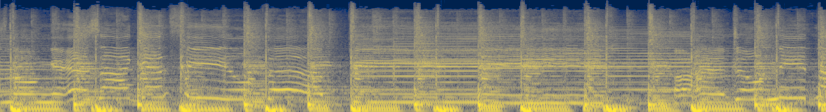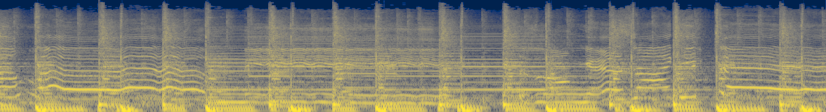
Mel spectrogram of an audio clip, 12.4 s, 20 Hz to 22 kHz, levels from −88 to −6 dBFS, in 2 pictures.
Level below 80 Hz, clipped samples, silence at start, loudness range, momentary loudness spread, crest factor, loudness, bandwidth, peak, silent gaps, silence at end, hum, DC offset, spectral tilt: -16 dBFS; under 0.1%; 0 s; 1 LU; 2 LU; 10 dB; -11 LUFS; over 20 kHz; 0 dBFS; none; 0 s; none; under 0.1%; -4.5 dB/octave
